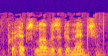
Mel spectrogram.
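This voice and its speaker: An actor playing an earnest, lovestruck man of a far-future century in 1950s radio drama style, halting and pensive. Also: low-pitched, slight background noise. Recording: muffled 1950s radio recording.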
